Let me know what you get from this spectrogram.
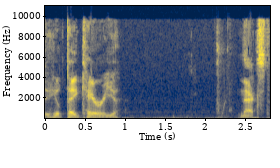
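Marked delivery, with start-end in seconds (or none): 0.0-0.9 Texan accent with the word "of" swallowed. Talking in Texas accents, showing the line without the word of, Texan accent. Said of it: "They don't have an of in Texas. It's just".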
